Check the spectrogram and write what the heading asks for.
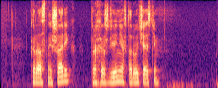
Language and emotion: Russian, neutral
